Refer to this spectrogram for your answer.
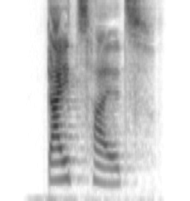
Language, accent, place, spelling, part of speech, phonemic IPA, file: German, Germany, Berlin, Geizhals, noun, /ˈɡaɪ̯t͡sˌhals/, De-Geizhals.ogg
- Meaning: miser, skinflint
